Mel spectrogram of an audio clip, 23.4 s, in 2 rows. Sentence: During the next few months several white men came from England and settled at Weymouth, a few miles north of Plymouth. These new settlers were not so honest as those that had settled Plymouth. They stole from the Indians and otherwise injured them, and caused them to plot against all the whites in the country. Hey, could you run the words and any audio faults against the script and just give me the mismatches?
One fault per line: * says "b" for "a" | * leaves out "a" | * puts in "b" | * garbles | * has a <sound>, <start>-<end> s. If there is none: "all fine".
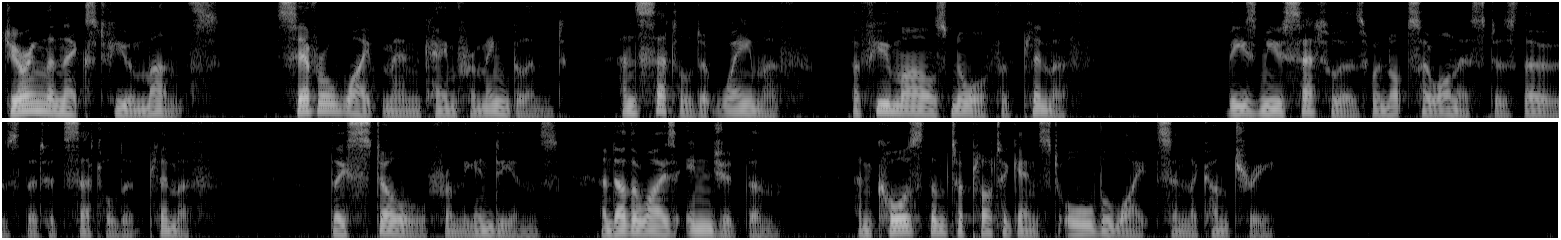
* puts in "at"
